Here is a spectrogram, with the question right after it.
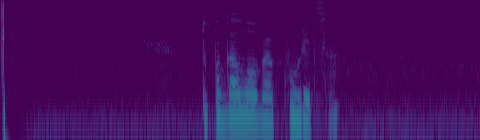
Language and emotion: Russian, angry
